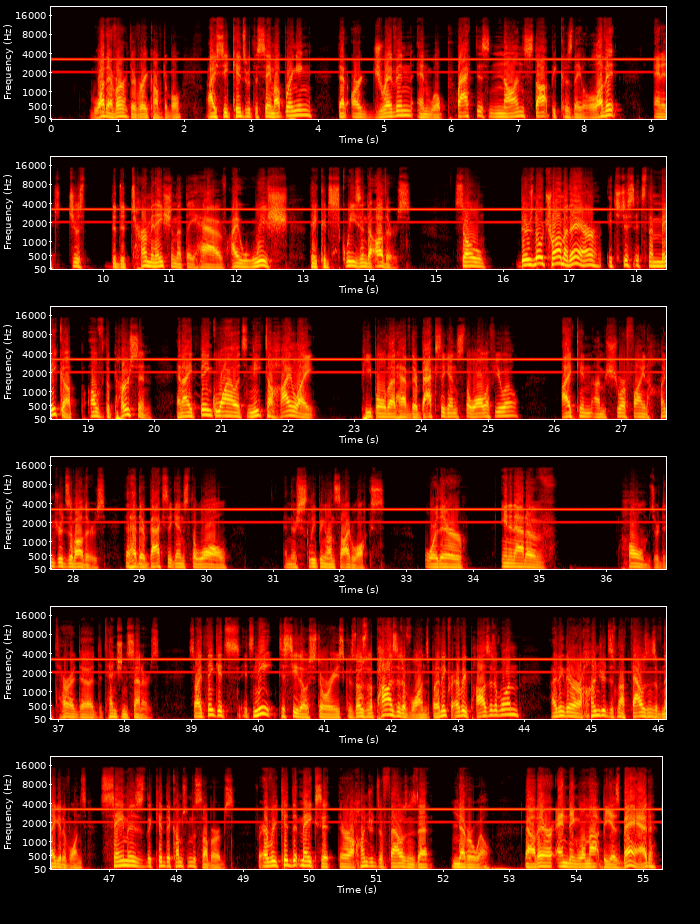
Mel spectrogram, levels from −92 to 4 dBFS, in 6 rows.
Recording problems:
distortion; slight; 3% of the sound clipped
high-pitched whine; loud; throughout; 3 kHz, 9 dB below the speech

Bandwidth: 14.5 kHz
